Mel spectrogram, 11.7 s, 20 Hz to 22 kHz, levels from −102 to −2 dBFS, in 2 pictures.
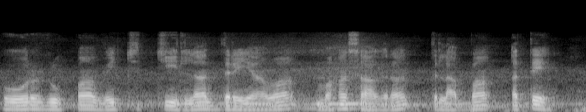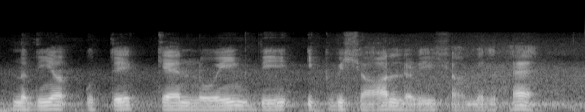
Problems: none marked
